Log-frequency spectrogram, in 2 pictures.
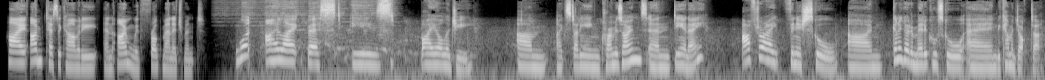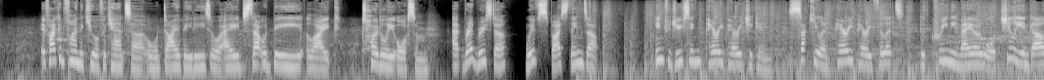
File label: Voice Demo; Actor, Voiceover; Location UK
